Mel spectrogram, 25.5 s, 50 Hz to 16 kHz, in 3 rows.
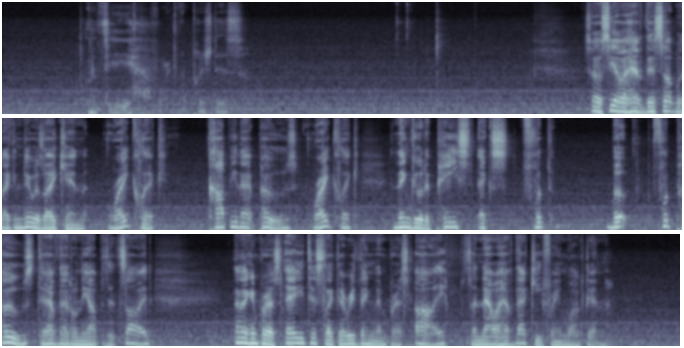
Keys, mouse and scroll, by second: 1.7-2.2 typing, 5.0 click, 5.1 click, 5.5 middle click, 9.8 right click, 11.1 click, 11.2 click, 12.3 right click, 16.2 click, 20.5 a, 22.1 i.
